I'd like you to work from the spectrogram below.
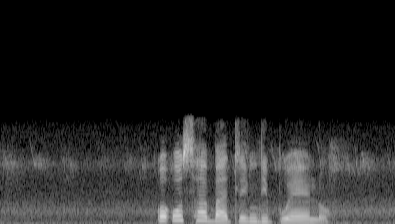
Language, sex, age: Tswana, female, 23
